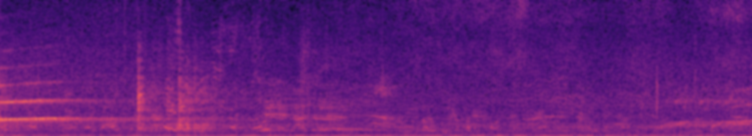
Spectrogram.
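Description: An ambulance siren passes along a New York City street, its wailing tones sweeping up and down over steady traffic rumble and a person talking throughout.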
